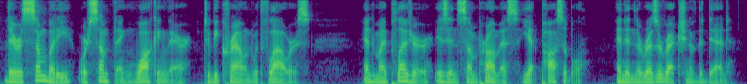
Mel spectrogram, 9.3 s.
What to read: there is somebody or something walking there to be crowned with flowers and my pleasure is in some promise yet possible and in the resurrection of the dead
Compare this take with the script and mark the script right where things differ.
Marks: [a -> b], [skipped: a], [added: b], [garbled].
there is somebody or something walking there to be crowned with flowers and my pleasure is in some promise yet possible and in the resurrection of the dead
